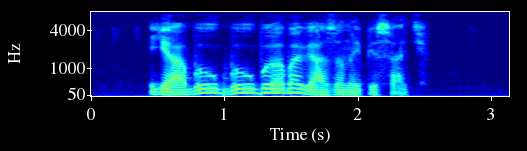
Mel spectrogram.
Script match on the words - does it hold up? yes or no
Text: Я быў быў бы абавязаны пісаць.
yes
